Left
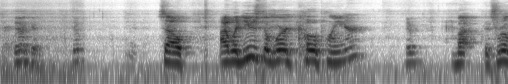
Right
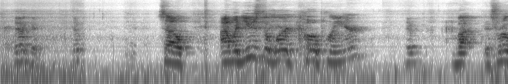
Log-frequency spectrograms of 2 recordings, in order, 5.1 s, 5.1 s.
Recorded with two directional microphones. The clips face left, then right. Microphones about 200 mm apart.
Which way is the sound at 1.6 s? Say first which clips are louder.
Left 8 dB; 45° left (ahead or behind).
